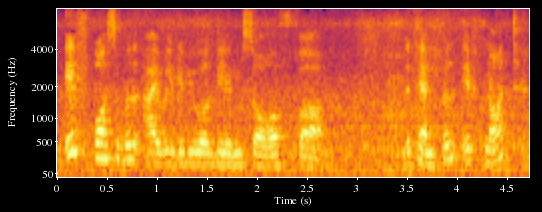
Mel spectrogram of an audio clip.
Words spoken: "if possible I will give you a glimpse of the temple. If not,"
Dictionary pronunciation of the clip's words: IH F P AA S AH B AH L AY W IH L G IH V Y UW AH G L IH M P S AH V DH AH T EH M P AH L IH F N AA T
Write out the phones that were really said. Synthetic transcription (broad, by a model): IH F P AA S AH B AH L AY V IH L G IH V Y UW AH G L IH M S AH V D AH T EH M P AH L IH F N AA T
